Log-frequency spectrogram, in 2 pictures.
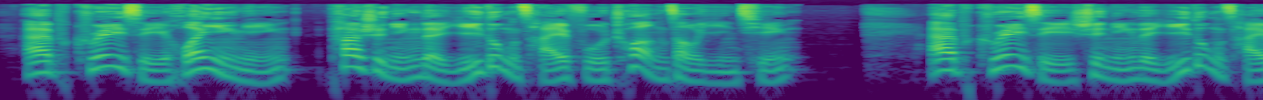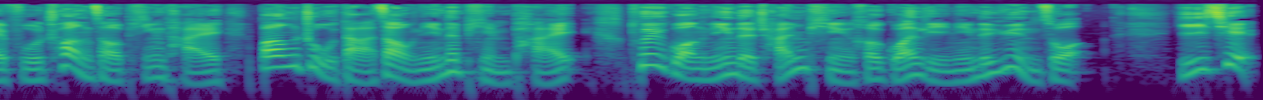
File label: mandarin corporate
